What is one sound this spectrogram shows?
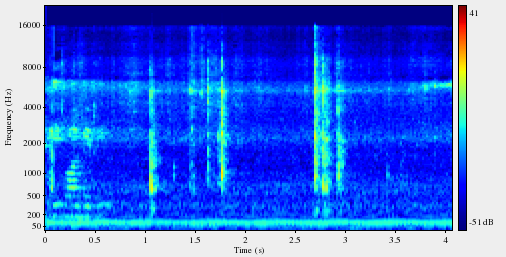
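Plastic toy parts click and tap under small hands.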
